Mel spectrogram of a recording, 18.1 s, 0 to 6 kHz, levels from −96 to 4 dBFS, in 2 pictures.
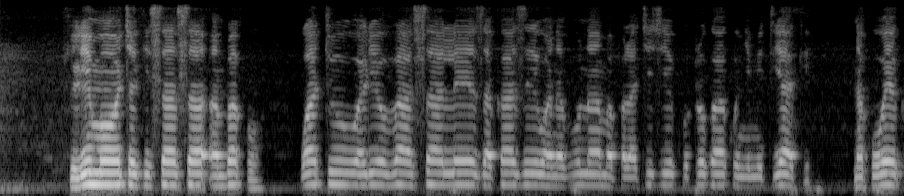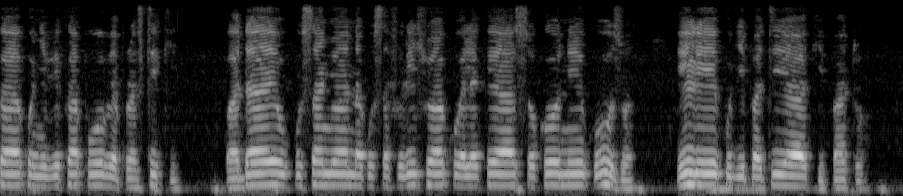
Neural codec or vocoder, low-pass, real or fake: none; 5.4 kHz; real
